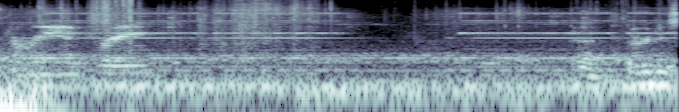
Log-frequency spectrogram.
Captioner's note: alarm beeping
